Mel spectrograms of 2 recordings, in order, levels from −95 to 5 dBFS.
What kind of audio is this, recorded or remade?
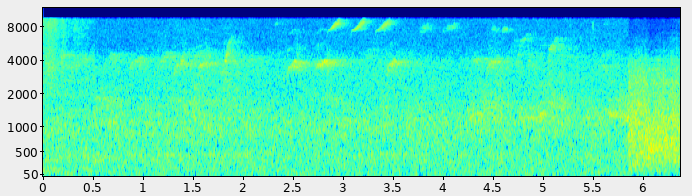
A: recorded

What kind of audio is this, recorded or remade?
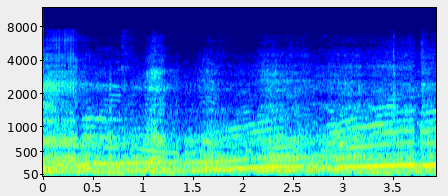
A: recorded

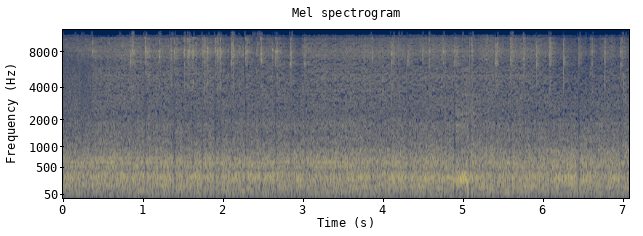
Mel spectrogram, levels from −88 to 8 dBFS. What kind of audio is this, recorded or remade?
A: remade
